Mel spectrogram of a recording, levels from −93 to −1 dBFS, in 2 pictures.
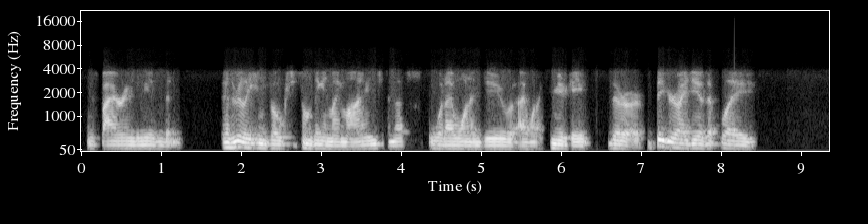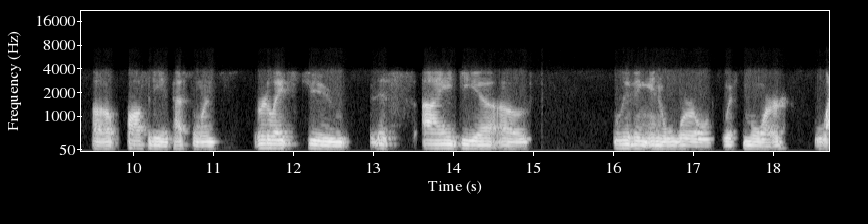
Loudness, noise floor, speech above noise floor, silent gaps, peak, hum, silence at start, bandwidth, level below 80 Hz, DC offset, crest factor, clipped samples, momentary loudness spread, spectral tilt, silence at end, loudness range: -14 LUFS; -68 dBFS; 55 dB; none; 0 dBFS; none; 0.05 s; 4 kHz; -52 dBFS; under 0.1%; 14 dB; under 0.1%; 8 LU; -11 dB/octave; 0 s; 2 LU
